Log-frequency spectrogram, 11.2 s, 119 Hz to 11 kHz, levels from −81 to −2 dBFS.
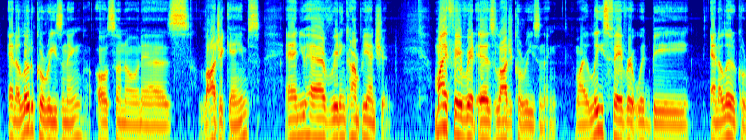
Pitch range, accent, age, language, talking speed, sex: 100-135 Hz, American, 30-49, English, 125 wpm, male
